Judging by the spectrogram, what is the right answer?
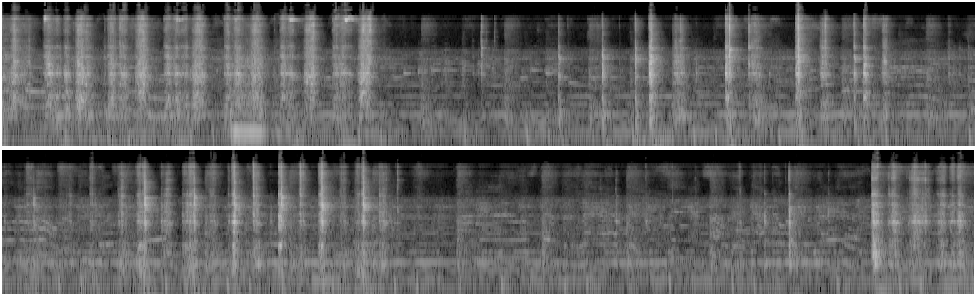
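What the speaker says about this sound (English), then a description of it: "If it don't work, then I'll file some more." Steel file rasping a knife guard to a snug fit, with bursts of rhythmic scraping strokes close up, pausing and resuming, alone without talk.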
